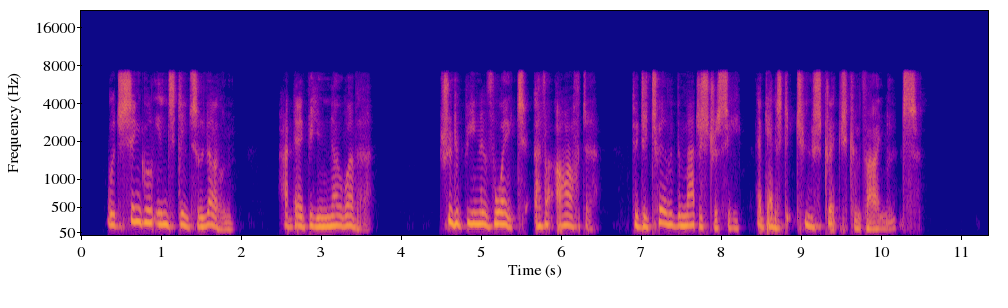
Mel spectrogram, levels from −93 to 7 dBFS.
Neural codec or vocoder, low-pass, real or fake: codec, 24 kHz, 1.5 kbps, HILCodec; 7.2 kHz; fake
